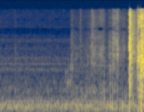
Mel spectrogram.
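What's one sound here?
A crispy snack crackles as a hand lifts it.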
